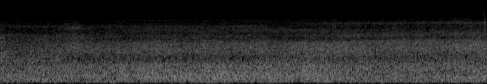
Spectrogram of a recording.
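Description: Dairy Creek flows past a campground in Oregon as a steady, broadband rushing wash, constant and fairly close, with no voices or other sounds over it.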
